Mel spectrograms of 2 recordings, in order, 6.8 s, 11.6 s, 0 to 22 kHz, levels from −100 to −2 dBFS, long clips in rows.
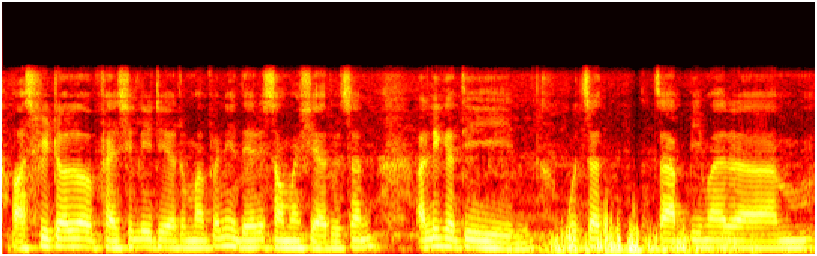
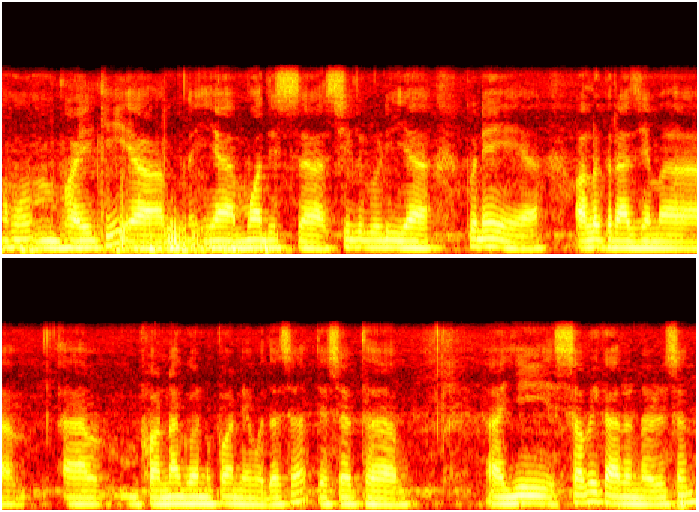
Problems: none marked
